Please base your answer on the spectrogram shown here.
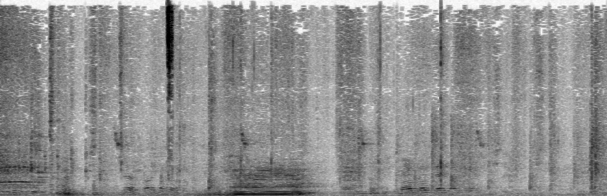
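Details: Large cattle, agitated while being led out of its pen on a farm, gives a loud drawn-out moo of about a second with rich harmonics, amid shorter lowing, people talking and background music.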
